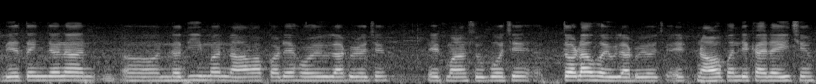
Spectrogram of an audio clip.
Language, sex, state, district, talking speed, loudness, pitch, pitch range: Gujarati, male, Gujarat, Gandhinagar, 205 wpm, -16 LUFS, 180 Hz, 175-185 Hz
